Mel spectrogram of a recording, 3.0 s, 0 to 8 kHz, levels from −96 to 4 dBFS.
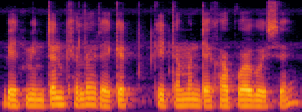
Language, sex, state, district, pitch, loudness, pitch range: Assamese, male, Assam, Kamrup Metropolitan, 115 Hz, -18 LUFS, 110-125 Hz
